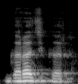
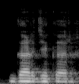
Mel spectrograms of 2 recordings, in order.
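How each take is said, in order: First: Said in the usual way. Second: गर्ज कर with r joined straight to j; गर्ज कर with half r; reph र. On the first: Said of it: "गरज कर आएगा". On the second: Shown as a demonstration. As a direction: say गर्ज as garj, no vowel after r. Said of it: "गर्ज कर नहीं आएगा".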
